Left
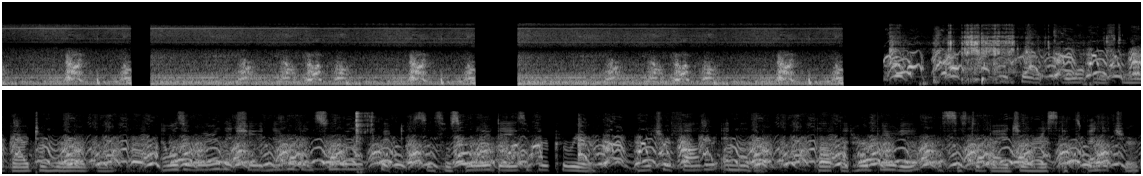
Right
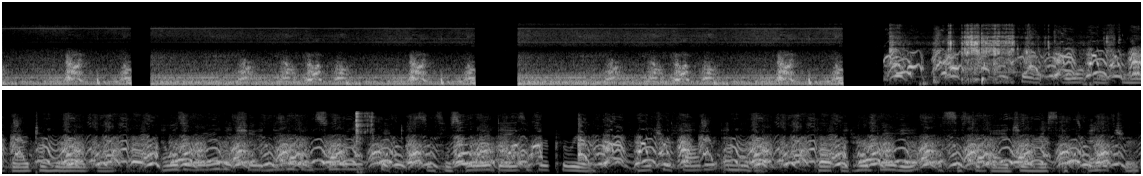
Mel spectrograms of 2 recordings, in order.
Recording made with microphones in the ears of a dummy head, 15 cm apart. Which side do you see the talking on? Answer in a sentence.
In this clip you hear the talking on the left.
